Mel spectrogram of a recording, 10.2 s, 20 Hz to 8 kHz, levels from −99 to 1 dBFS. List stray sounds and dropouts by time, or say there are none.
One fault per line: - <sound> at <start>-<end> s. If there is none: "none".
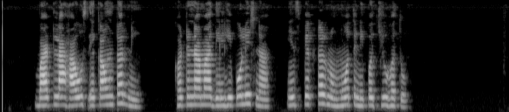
none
